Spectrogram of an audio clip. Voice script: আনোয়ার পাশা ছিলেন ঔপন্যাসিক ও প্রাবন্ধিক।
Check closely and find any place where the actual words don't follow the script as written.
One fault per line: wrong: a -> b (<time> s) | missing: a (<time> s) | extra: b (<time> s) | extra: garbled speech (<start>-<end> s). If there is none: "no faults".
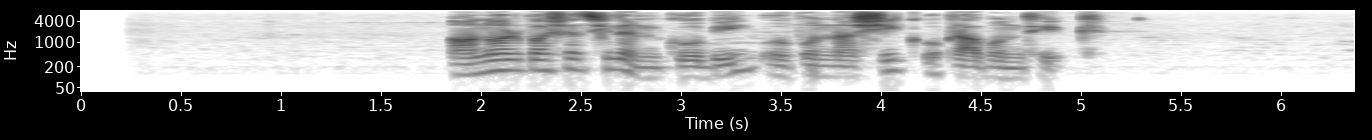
extra: কবি (2.9 s)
